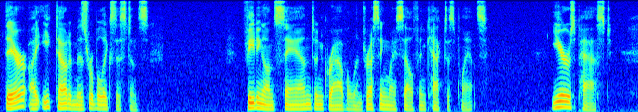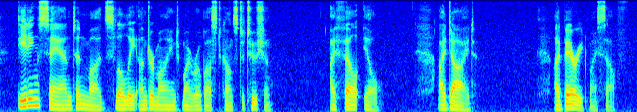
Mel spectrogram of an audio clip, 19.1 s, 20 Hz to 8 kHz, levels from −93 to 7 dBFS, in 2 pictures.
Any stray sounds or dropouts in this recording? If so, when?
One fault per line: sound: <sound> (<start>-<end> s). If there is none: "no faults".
no faults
